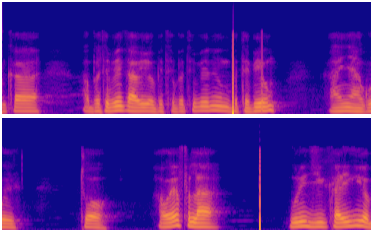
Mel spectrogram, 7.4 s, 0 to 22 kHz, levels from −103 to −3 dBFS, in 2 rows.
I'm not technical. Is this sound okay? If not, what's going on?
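No. At 2.30 and 6.26 s there are invalid numbers at full scale: a calculation broke and briefly forced the speech to maximum loudness, giving a single sharp bang rather than a gap. At 2.59 and 5.49 s, unconcealed Bluetooth headset packet loss cuts tiny silent holes of about 7.5 and 15 ms into the speech, heard as quick clicks or dropouts, not loud bangs.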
